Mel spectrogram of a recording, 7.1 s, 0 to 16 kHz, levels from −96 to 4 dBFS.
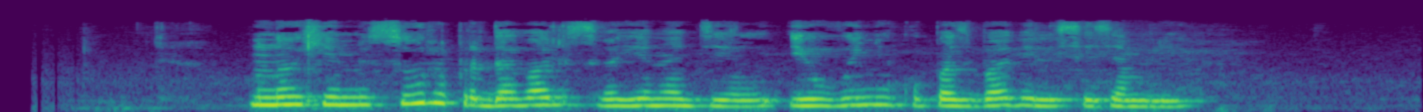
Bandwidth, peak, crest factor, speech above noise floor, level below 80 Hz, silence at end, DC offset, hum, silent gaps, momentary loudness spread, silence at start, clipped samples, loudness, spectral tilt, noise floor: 8 kHz; -2 dBFS; 14 dB; 46 dB; -56 dBFS; 1.1 s; under 0.1%; none; none; 7 LU; 1.25 s; under 0.1%; -15 LUFS; -6.5 dB/octave; -60 dBFS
